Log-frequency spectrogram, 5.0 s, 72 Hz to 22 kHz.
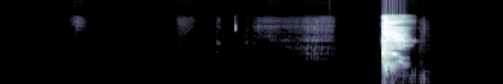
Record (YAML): cough_length: 5.0 s
cough_amplitude: 26008
cough_signal_mean_std_ratio: 0.16
survey_phase: beta (2021-08-13 to 2022-03-07)
age: 65+
gender: Male
wearing_mask: 'No'
symptom_none: true
smoker_status: Never smoked
respiratory_condition_asthma: false
respiratory_condition_other: false
recruitment_source: REACT
submission_delay: 7 days
covid_test_result: Negative
covid_test_method: RT-qPCR
influenza_a_test_result: Negative
influenza_b_test_result: Negative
